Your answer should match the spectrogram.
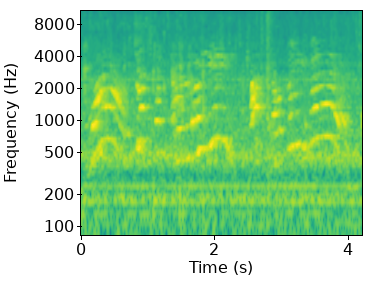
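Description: A child's high voice humming or singing softly without words, a string of short notes that each rise and fall.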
